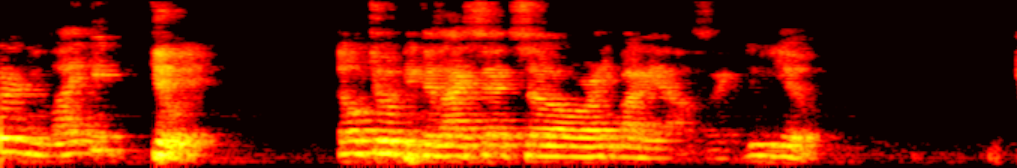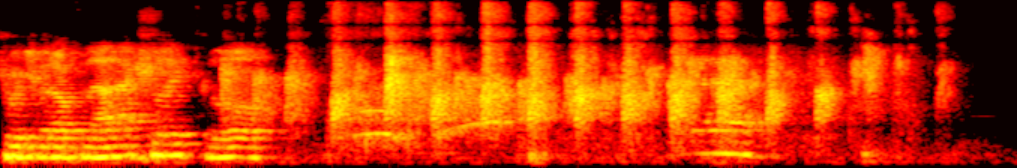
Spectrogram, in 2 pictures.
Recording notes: This episode we had some audio issues.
